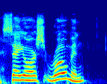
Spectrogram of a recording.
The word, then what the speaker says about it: Saoirse Ronan: Saoirse Ronan, couldn't resist him.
